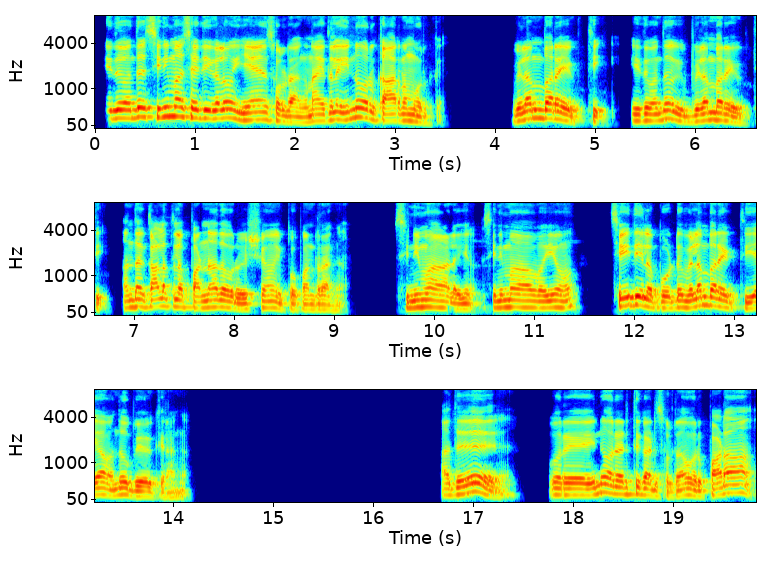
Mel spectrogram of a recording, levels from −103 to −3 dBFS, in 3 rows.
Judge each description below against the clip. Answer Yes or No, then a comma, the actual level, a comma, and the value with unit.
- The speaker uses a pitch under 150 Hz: Yes, medium, 140 Hz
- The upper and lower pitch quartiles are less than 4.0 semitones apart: No, average, 5.1 semitones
